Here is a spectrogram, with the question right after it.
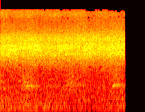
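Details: Cicadas singing in the midsummer heat, tagged to Guro-gu's Ogeum Children's Park and Mugunghwa Park: a steady, unbroken high hissing drone with no pulses or pauses, cutting off abruptly after two and a half seconds.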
